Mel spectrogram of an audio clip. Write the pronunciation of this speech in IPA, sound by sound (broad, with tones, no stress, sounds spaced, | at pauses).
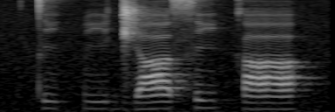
t i˨ k͡p i˨ d͡ʒ a˨˦ s i˦ k a˧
